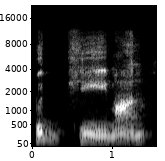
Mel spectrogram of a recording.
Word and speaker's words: buddhiman: So the third line has two D's in the second word, buddhiman, and the H is also pronounced.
